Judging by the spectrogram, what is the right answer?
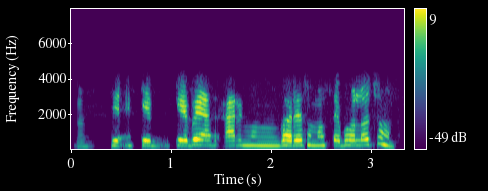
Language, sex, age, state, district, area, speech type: Odia, female, 45-60, Odisha, Sambalpur, rural, conversation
